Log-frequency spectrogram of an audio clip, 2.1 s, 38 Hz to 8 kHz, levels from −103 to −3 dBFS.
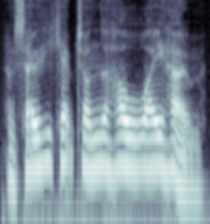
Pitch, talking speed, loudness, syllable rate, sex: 130 Hz, 255 wpm, -15 LUFS, 5.1 syllables/s, male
